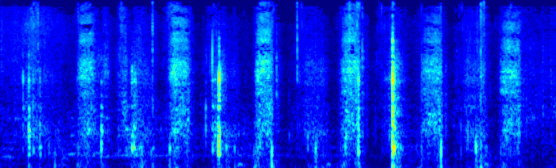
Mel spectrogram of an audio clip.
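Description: Breathy puffs from a beekeeper's smoker being pumped to send smoke onto a feisty beehive, many quick whooshing bursts in a steady rhythm, fairly faint and with no talk.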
